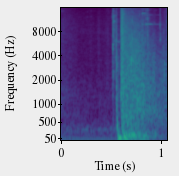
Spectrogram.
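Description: Sudden burst of video game weapon fire aimed at a spaceship, a loud blast erupting after a half-second of quiet hum and sustaining as a dense roar to the end, with no voices.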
